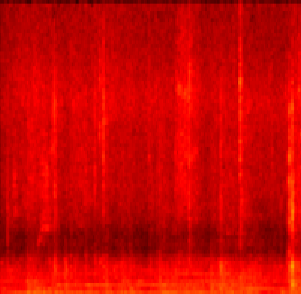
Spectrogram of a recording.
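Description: Soft piano prelude music, a few notes held for a second or more at a time, with a sharp knock near the end.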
